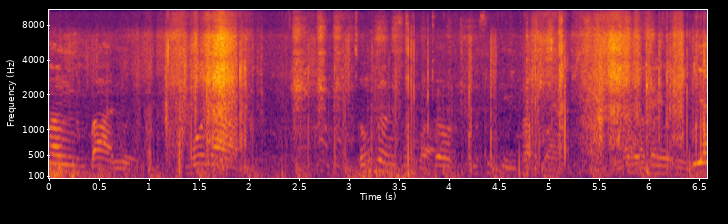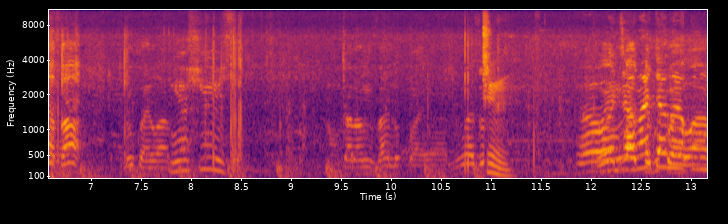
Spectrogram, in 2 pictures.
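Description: A young man talks with animation close by, outdoors.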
